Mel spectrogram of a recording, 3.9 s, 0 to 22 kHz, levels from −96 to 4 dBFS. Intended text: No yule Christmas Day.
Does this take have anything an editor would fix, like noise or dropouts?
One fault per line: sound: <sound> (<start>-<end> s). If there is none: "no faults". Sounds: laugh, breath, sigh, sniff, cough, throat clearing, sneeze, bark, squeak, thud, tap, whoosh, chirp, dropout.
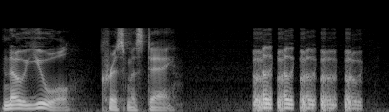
sound: laugh (2.5-3.6 s)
